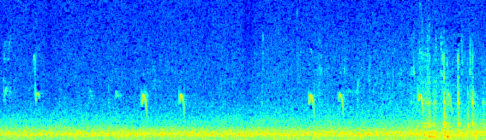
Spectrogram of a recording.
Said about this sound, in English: Birds are going down for water now, right at the corral. Chittering and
